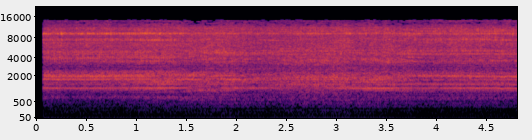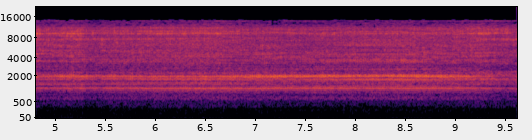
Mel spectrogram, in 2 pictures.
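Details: Saturn: a high, steady whirring whine like a dry spinning bearing over a quiet running engine. It seemed to come from the camshaft sprocket but turned out to be a bad idler pulley bearing in the belt drive.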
